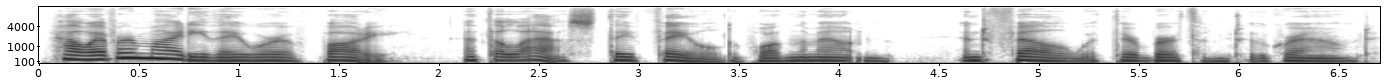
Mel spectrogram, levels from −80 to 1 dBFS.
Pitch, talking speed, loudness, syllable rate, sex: 155 Hz, 195 wpm, -19 LUFS, 5.0 syllables/s, female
